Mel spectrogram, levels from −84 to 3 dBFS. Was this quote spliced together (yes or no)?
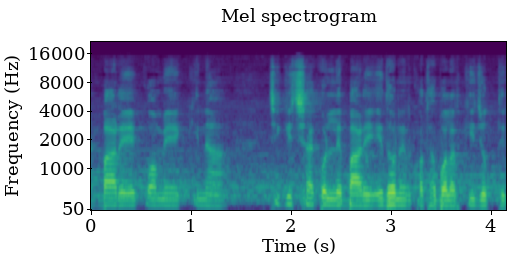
no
